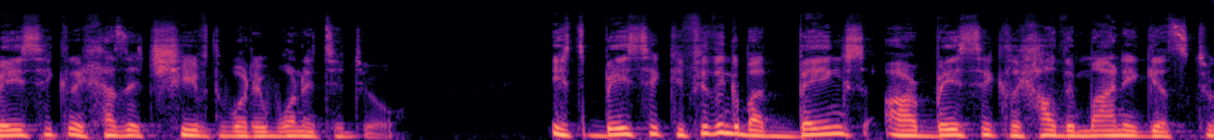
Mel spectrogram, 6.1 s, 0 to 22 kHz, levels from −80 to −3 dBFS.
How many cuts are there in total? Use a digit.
0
